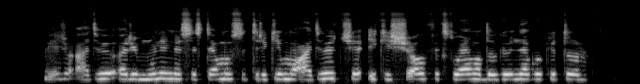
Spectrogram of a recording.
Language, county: Lithuanian, Vilnius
